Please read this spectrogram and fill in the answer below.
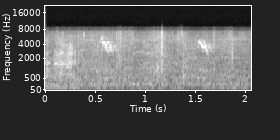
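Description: Puppies tussling in play over a cloth: scuffling and sharp clicks, with short high falling squeaks about once a second.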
